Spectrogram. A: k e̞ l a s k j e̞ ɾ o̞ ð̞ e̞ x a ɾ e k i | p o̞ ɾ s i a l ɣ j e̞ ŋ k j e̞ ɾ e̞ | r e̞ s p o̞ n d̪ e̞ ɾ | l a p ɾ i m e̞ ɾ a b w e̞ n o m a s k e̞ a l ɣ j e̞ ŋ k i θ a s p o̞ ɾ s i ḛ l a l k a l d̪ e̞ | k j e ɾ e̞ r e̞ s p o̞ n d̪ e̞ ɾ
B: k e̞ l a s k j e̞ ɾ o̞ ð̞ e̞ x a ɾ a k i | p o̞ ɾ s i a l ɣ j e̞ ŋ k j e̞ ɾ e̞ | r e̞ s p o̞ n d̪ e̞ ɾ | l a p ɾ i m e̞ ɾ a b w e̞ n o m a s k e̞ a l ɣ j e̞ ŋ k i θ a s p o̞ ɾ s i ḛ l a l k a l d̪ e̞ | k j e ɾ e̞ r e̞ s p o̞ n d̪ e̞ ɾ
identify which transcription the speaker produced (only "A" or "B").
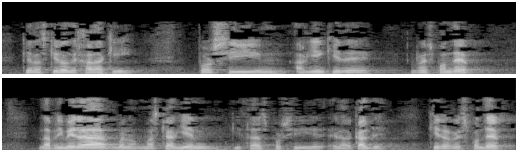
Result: B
